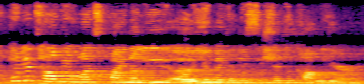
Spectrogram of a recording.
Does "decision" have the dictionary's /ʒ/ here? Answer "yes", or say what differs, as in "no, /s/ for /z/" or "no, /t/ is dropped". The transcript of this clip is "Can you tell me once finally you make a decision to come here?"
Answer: no, /ʃ/ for /ʒ/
